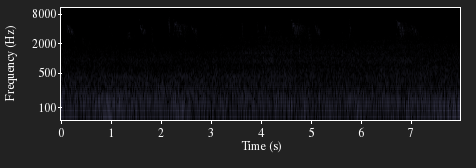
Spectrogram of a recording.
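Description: Faint short bird chirps, scattered a few at a time, over a low steady rumble.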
